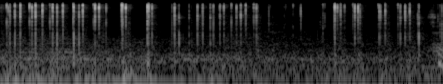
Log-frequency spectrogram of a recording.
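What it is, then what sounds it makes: Glass jar candle. Long nails rapidly tap and scratch on the faces of a small hexagonal pink glass jar candle with a gold lid, filled with wax. About two dozen sharp, bright clicks come in quick irregular bursts, each with almost no ring and nearly no low end. Soft scratchy rustles fill the gaps between taps.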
